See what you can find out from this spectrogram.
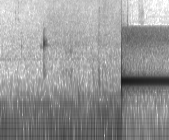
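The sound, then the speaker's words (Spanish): A telephone line tone after a number is dialed: quiet line noise with one brief faint blip, then a loud, steady, continuous tone that starts abruptly and holds to the end. “estoy marcando el número que traigo de cosas del Metrobús”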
